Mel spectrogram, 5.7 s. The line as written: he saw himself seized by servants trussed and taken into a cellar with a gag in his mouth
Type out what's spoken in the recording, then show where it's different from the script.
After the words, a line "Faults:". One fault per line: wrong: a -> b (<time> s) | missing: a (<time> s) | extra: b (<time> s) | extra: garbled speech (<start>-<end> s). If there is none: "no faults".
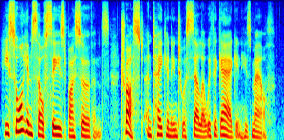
he saw himself seized by servants trussed and taken into a cellar with a gag in his mouth
Faults:
no faults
